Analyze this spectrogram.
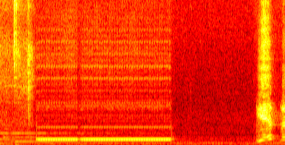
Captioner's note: phone ringing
